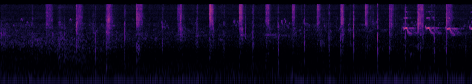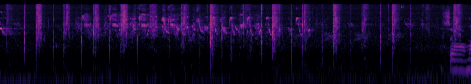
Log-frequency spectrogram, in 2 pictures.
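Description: Small birds chirp and tweet in short, scattered calls near a seaside spot at Jebel Sefah, moderately faint over a low background rumble and footsteps, with someone talking throughout.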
